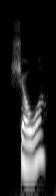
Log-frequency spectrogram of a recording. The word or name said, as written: SJOVERNES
